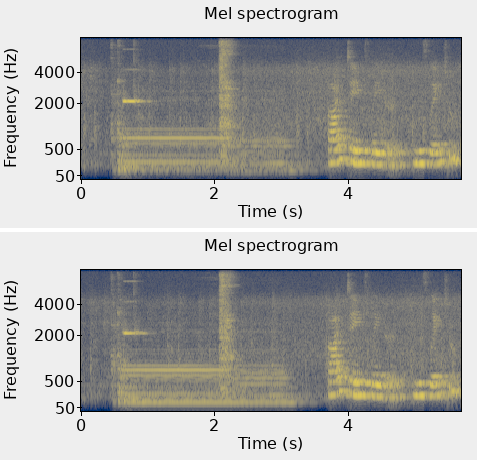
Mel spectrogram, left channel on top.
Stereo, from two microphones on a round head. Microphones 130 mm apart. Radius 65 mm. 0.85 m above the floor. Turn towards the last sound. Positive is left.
turn(degrees=0)  # may be behind; listen again after turning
